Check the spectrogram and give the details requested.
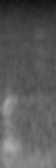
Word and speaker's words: Redditch: Redditch or Redditch, like all one word, Redditch. Well, that's how I say it anyway.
